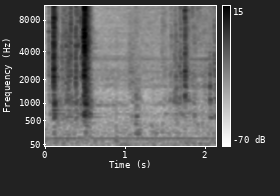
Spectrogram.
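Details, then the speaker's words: 1983 Marantz SD330 cassette deck after transformer repair and new motor and belts: sharp mechanical clacks as play engages and drops straight out while the motor keeps humming; deck won't stay in play. "so something is going and stopping immediately yet the motor still runs"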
